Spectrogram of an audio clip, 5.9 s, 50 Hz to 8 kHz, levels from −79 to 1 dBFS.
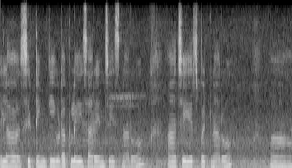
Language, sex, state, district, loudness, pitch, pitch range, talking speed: Telugu, female, Andhra Pradesh, Anantapur, -16 LUFS, 210 Hz, 195-220 Hz, 115 wpm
